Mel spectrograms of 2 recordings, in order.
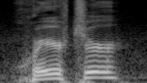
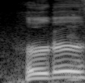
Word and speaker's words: Huerter: Huerta, Herder. That's not how you. Yeah, no, it's Herder. Someone came at me on Twitter for saying Huerta.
